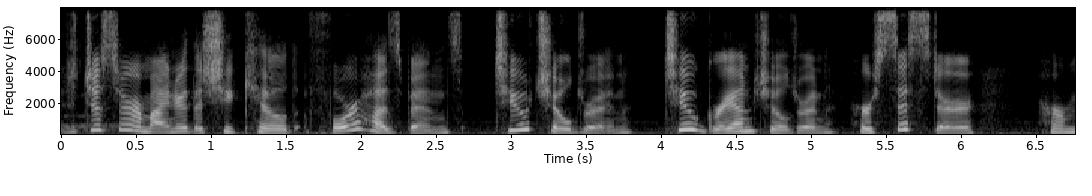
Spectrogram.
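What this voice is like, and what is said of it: Usual voice. Nothing is said of it.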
